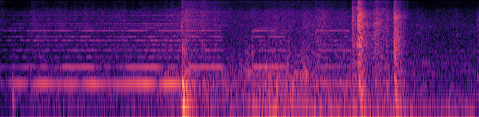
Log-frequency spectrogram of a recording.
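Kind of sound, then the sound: vehicle, metro train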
